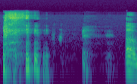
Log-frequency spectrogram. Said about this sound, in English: It's the coughing and the tapping.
